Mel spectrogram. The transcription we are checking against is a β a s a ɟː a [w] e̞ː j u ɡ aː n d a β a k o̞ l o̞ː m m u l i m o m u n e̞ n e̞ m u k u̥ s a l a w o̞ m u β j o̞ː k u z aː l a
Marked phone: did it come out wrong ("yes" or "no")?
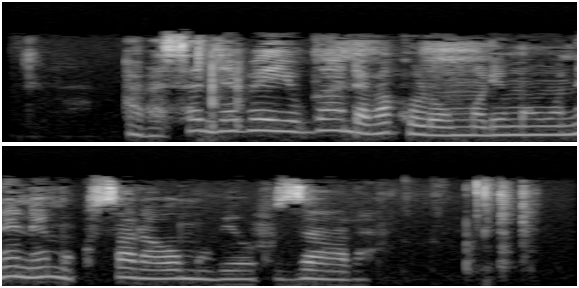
yes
